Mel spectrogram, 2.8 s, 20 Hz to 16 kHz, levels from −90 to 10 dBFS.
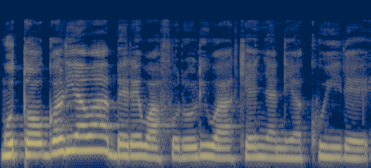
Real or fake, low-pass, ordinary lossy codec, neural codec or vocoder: real; 10.8 kHz; none; none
